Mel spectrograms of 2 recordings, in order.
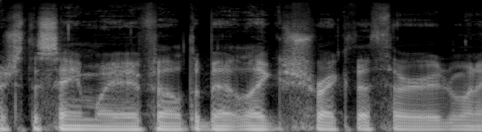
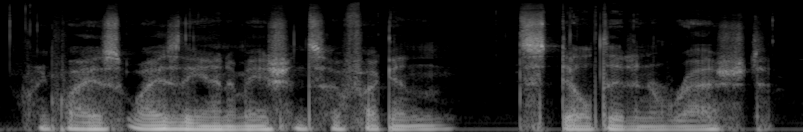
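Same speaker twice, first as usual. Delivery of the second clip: hushed whisper, quieter; 5 dB quieter than usual. Criticizing the animation's pacing without ruining it for another viewer: whispering. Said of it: "so I'm gonna whisper this".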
